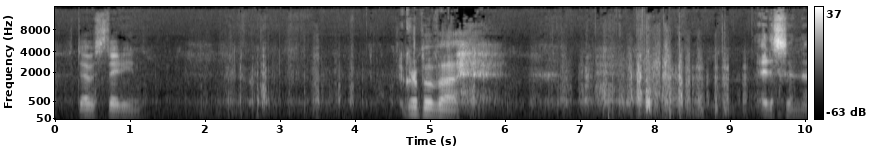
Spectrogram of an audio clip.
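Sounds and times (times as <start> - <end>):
light rustles: 0.0 - 10.0
footsteps on dry ground: 0.8 - 10.0.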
